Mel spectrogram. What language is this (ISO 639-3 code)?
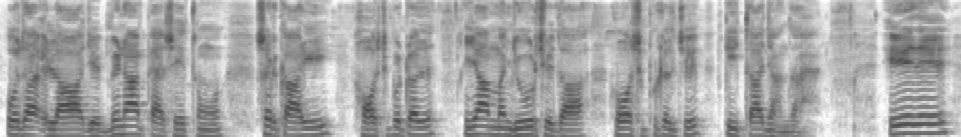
pan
